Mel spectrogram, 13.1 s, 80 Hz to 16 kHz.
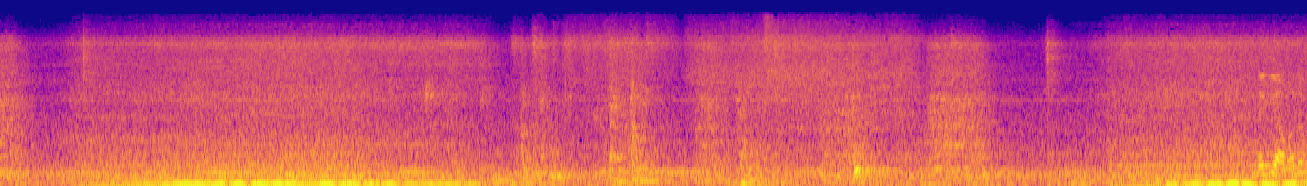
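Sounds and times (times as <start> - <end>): low machine hum: 0.4 - 5.8, 10.1 - 13.0.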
